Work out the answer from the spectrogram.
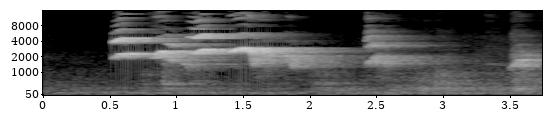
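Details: Whistling cockatiel singing to prompt mating: one long bright whistle that wavers and slowly falls, then two shorter whistles a second apart, the last clipped at the end.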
